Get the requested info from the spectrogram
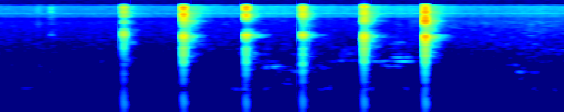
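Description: Finger snapping: six sharp snaps, evenly spaced at about two a second, starting about a second in.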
